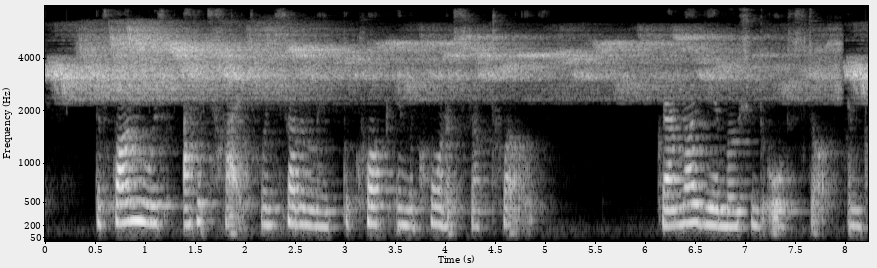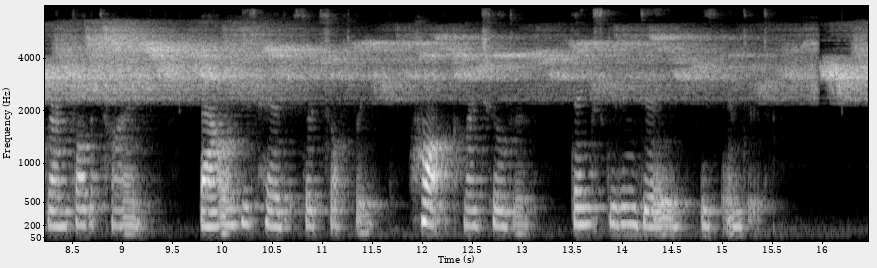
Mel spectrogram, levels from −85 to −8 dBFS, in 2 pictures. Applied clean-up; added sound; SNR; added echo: none; Bird vocalization, bird call, bird song; -1 dB; reverberation time 0.5 s.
